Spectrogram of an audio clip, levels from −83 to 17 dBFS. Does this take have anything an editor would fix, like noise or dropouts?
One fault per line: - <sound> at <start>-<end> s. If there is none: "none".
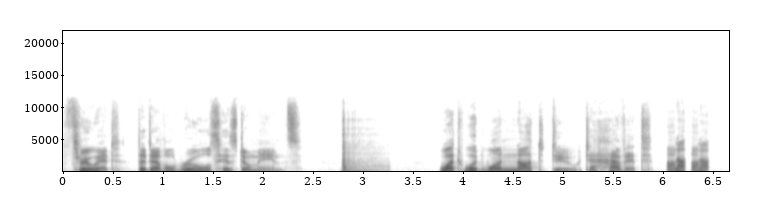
- thud at 2.8-3.3 s
- laugh at 6.0-6.5 s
